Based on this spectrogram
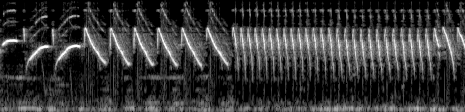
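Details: Canary singing for breeding stimulation: upward and downward whistled slurs repeated about four per second, then a long, very rapid high trill.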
